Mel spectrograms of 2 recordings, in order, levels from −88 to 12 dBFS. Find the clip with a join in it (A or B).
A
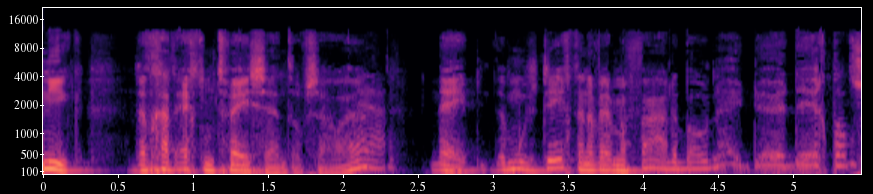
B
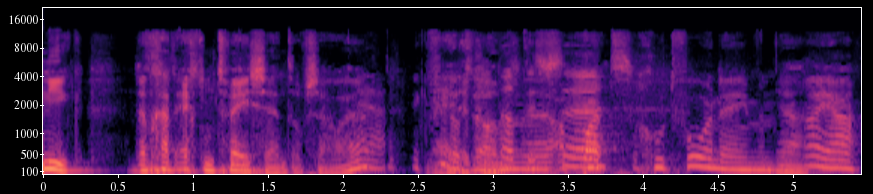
B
